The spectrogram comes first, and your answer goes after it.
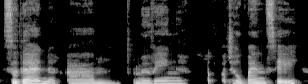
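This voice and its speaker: A woman in her thirties, hoarse from laryngitis, chatting casually about her planner with many fillers. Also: fairly low pitch, takes it slowly, a little mellow. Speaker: planning vlogger. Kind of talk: casual chat walking through a planner.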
